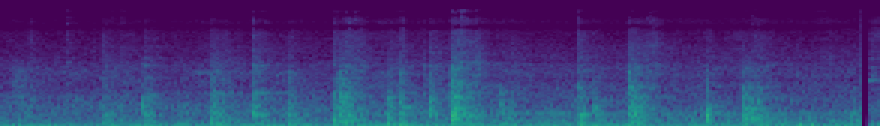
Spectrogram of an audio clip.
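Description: Moving passenger train of old ICF coaches running on the rails: a steady low rumble with irregular wheel clicks and knocks over the track.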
